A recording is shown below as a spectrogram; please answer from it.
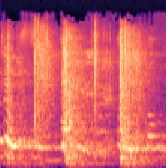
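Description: A woman singing Korean folk song in gayageum byeongchang style, accompanying herself on the plucked gayageum zither. A deep thump falls about every three-quarters of a second, marking a steady beat.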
